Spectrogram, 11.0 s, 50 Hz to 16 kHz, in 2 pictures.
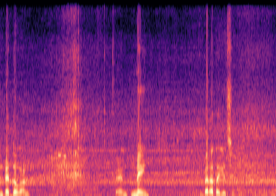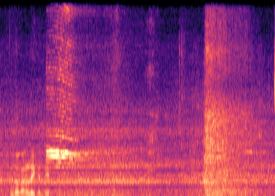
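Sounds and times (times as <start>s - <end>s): vehicle driving with road noise: 0.0s - 11.0s
rush of passing noise: 0.6s - 6.4s, 7.0s - 11.0s
wind noise: 7.3s - 11.0s.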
